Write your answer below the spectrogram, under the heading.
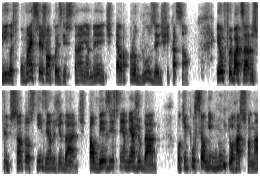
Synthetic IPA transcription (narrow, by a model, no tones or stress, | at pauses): lĩɡwɐskõmajsseʒɐũmɐkojzɐist̪ɾɐ̃ɲɐmẽnt͡ʃɪ̥ɛlɐpɾod̪uzed͡ʒifikasɐ̰̃w̃ | ewfujbat͡ʃizaɾd̪ʊispiɾit̪ʊ̥sɐ̃nt̪ʊawskĩzɪɐ̃nʊzd͡ʒɪid̪ad͡ʒɪt̪awvezisʊt̪ẽɲ̃ɐmɪaʒud̪ad̪ʊ | poɾkepʊɾseawɡẽj̃mũj̃t̪ʊɦasjona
